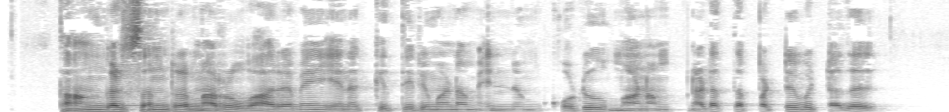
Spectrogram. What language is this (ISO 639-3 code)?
tam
